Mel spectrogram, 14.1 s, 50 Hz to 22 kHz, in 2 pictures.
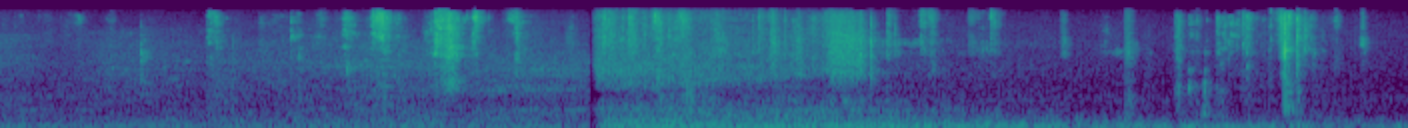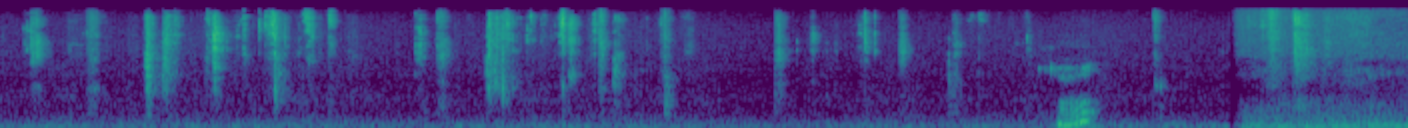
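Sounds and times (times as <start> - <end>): paper crinkles and clicks: 1.0 - 12.0.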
